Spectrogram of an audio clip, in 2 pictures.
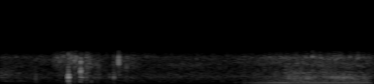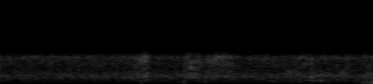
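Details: A sleeping pit bull snoring indoors; one rough, breathy snore lasting about a second amid quiet room noise, with a few soft clicks.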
